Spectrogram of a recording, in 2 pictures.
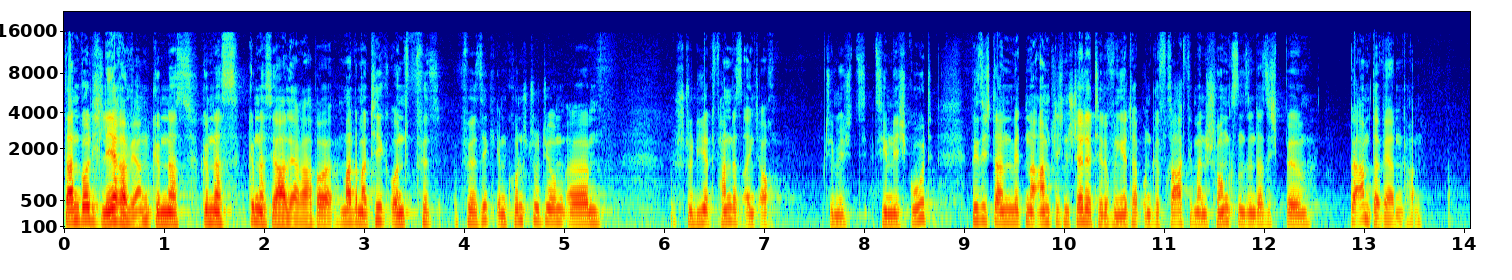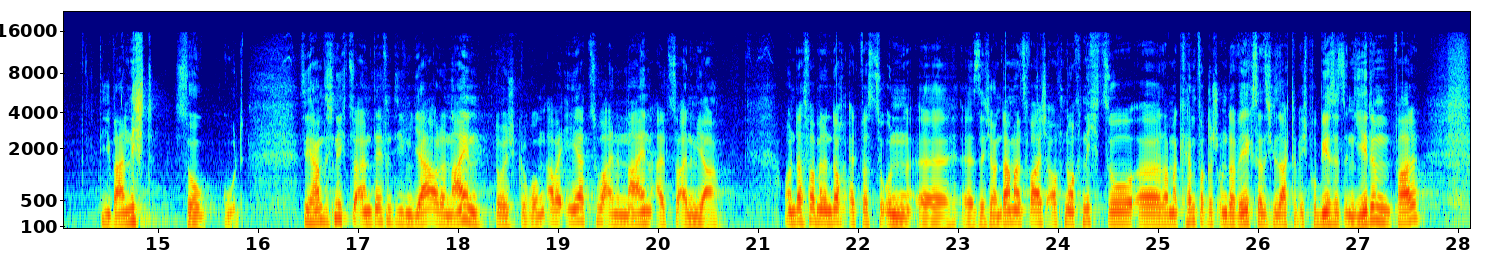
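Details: Adult male psychologist who has stuttered since early memory, reduced in frequency and severity after therapy; mostly mild blocks, sometimes large blocks; stuttering.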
